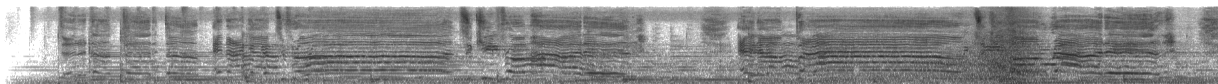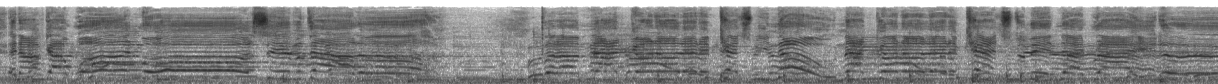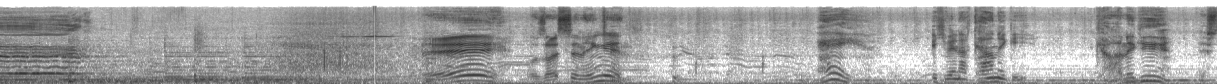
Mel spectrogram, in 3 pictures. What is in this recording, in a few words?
chanting; reservation dogs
